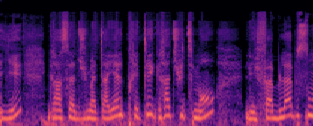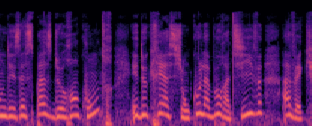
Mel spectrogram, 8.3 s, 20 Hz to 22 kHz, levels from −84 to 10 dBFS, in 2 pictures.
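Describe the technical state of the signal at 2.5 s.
At 2.5 s the signal is inside a call bitrate drop that runs from 0.69 s to 3.73 s. The connection's bandwidth estimate fell, so the encoder was told to spend far fewer bits and coded the audio much more coarsely, shedding the upper frequencies. The sound turns muffled and rough, which fits a fall from about 96 kbps to roughly 15 kbps, held at its lowest for 2.94 s before recovering.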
